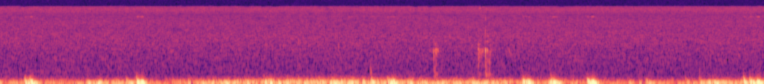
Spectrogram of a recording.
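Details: Resting heartbeat after waking from a nap: soft low thumps with uneven gaps as beats drop out; irregular heartbeat with skipped beats.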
